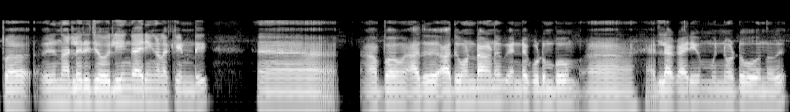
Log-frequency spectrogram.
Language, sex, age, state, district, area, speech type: Malayalam, female, 18-30, Kerala, Wayanad, rural, spontaneous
